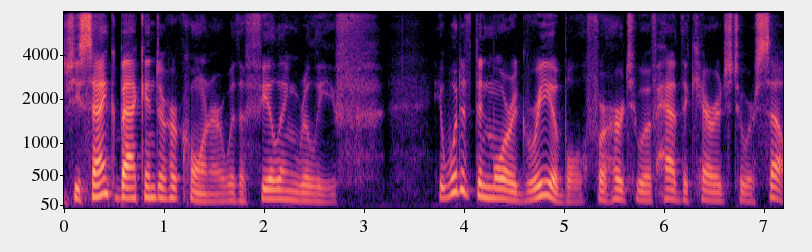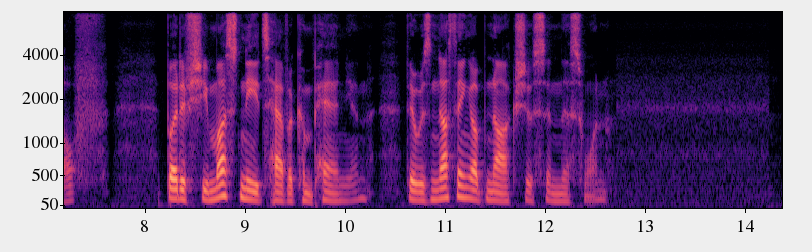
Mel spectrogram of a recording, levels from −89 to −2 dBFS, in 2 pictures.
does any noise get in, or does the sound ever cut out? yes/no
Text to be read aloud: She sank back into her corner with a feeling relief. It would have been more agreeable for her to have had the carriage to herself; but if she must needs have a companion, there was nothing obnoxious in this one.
no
